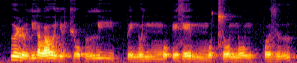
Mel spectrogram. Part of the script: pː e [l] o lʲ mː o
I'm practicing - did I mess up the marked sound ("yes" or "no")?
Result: yes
